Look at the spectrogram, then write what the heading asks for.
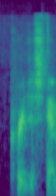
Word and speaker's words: Kyrgyzstan: Um that is Kyrgyz- Kyrgyzstan, I think.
